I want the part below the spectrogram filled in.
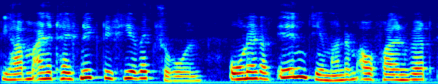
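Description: A woman reading aloud and voicing the calm, serious male leader of a secret group. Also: medium pitch, fairly quick, lo-fi sound, close to an everyday voice. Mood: grave.

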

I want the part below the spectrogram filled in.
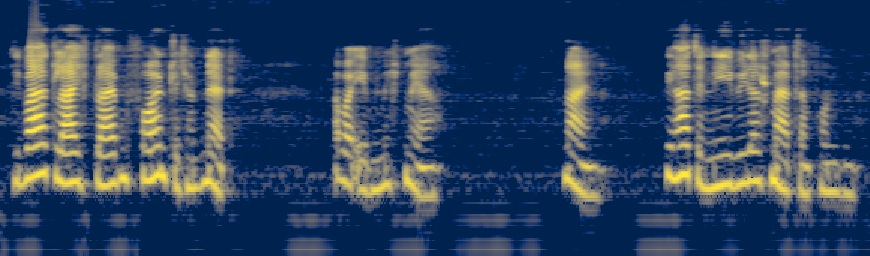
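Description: Calm woman reading a fairy tale. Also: mid-range voice, highs cut off. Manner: calm, measured, even reading. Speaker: storyteller.

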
